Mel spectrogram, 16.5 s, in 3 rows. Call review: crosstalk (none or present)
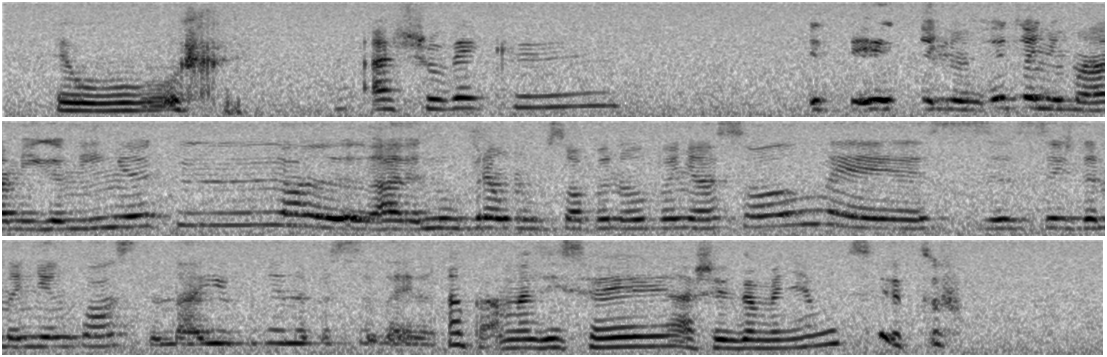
none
